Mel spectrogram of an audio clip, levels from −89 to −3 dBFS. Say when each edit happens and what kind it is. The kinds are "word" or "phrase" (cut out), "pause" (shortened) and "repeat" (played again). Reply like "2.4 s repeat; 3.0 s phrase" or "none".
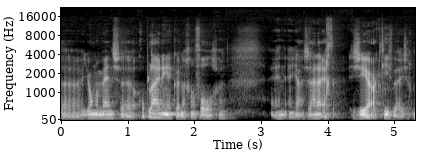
none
